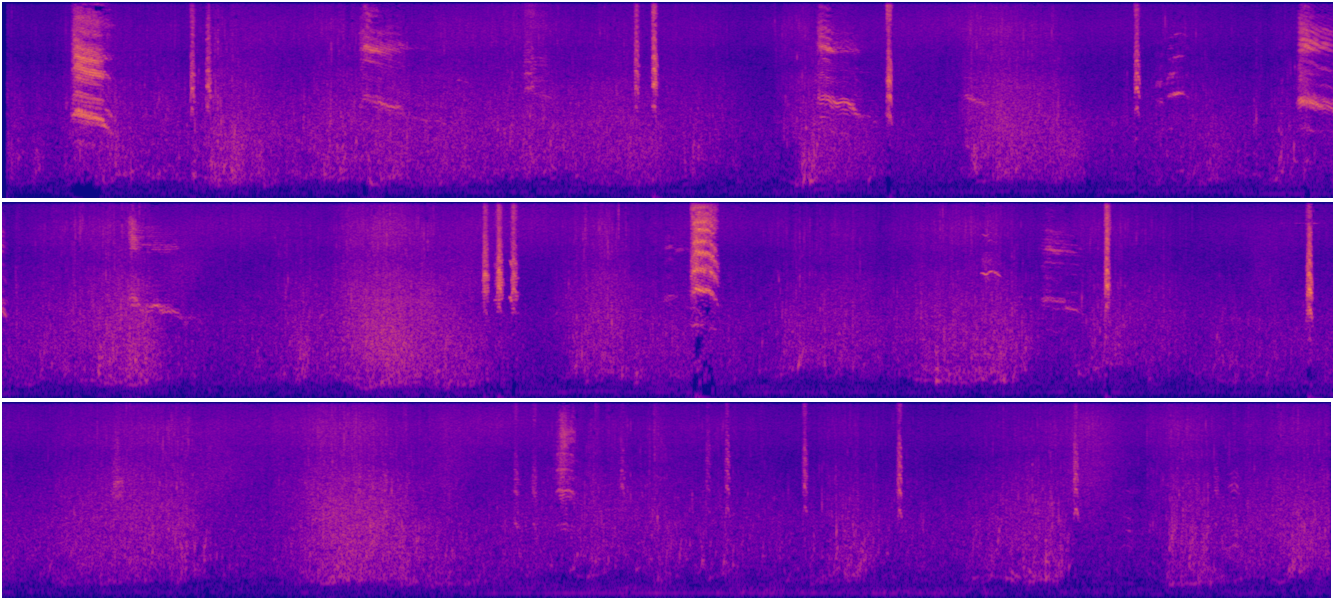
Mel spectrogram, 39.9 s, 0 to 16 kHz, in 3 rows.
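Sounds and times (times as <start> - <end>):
waves washing: 0.1 - 39.9
seagulls calling: 0.6 - 1.2, 1.8 - 2.3, 3.6 - 4.5, 5.1 - 5.6, 6.2 - 6.7, 8.1 - 9.0, 11.2 - 12.0, 12.9 - 13.4, 14.7 - 15.3, 18.1 - 18.6, 19.9 - 20.5, 23.0 - 24.5, 26.2 - 26.6, 27.6 - 28.0, 31.6 - 35.8.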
